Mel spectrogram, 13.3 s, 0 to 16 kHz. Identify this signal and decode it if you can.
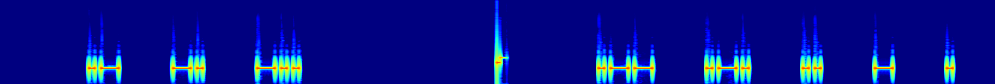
Morse code, heard as a keyed tone, about 15 wpm, spaced as for 9 wpm, 700 Hz. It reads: AND WRITE
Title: 3x Character Spacing - Top 100 Words - 15wpm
